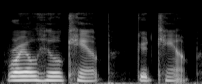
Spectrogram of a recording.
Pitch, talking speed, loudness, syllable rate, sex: 180 Hz, 120 wpm, -16 LUFS, 3.0 syllables/s, female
